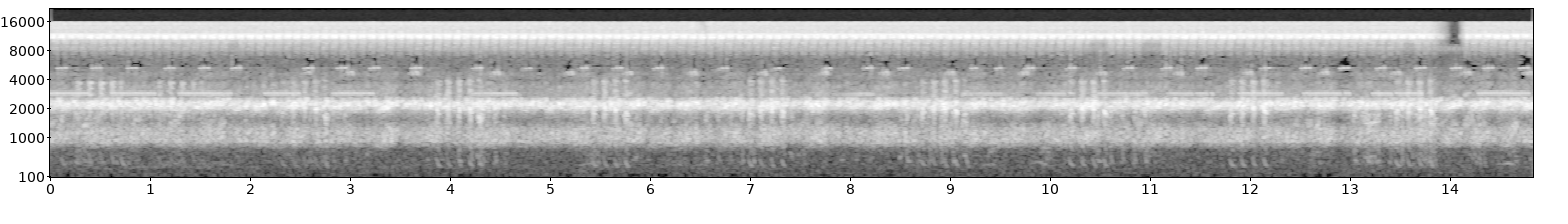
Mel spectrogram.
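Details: Frogs calling in a swamp at night, where occasional rain is noted: many overlapping callers give quick pulsed croaking trills in short bursts, over a steady high hiss and a constant droning tone.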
